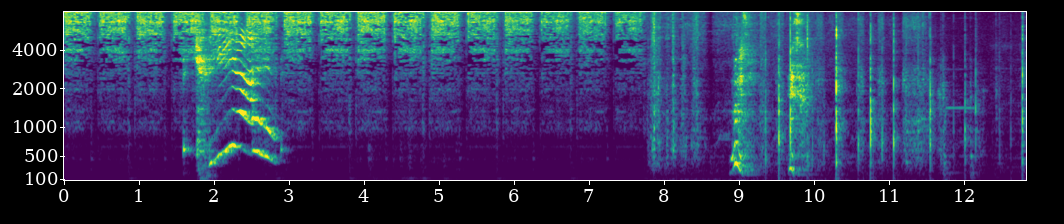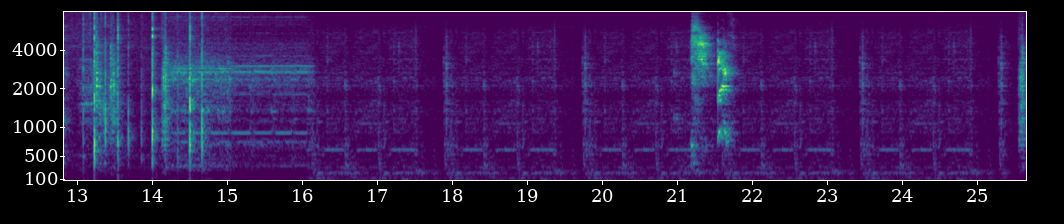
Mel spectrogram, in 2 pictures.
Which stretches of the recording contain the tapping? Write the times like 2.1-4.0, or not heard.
9.2-14.8.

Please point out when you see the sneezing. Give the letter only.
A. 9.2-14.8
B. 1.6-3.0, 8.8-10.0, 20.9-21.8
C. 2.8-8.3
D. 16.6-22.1
B.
